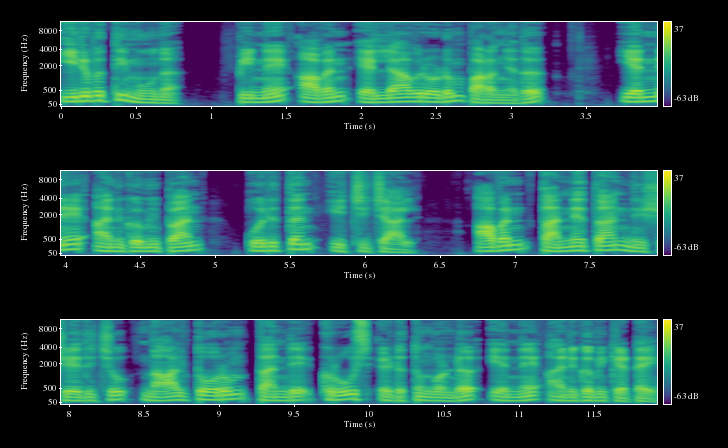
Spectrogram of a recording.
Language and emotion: Malayalam, neutral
